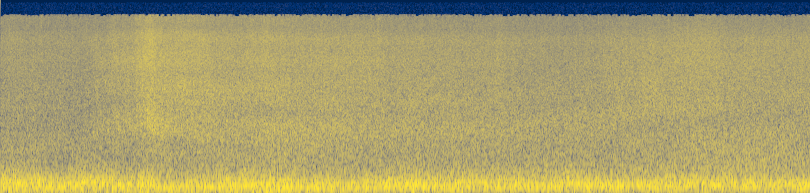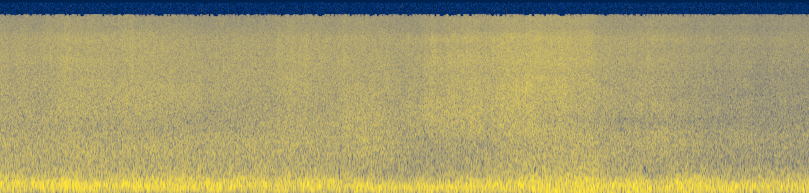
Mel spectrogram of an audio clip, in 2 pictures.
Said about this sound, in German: noch ein Stück näher ans Meer ran, dass ich quasi schon fast mit den Füßen im Wasser stehe. Damit man einfach noch hier ein bisschen Wellenrauschen aufnimmt.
